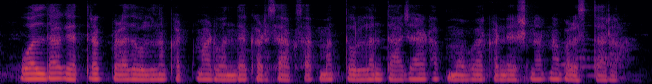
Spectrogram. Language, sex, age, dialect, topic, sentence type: Kannada, female, 31-35, Dharwad Kannada, agriculture, statement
